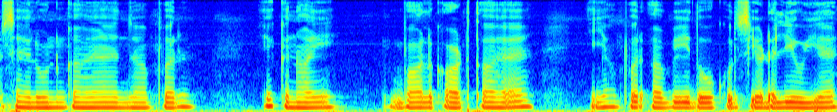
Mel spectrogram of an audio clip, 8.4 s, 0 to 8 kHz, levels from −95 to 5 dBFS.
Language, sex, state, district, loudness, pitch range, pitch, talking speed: Hindi, male, Uttar Pradesh, Muzaffarnagar, -18 LUFS, 135-145 Hz, 135 Hz, 130 wpm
